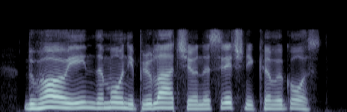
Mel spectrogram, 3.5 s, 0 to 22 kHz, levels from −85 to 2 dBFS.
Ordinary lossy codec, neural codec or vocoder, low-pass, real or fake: none; codec, 16 kHz, 1 kbps, X-Codec, HuBERT features, trained on LibriSpeech; 7.2 kHz; fake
